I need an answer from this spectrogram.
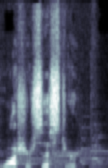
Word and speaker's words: Worcestershire: We're going to do a bit of Worcestershire, and I'm going to use a bar spoon because I know this bottle likes to pour fast. I've been told that it's actually pronounced Washer Sister.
